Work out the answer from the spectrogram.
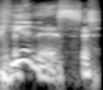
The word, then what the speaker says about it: pianist: It's pianist. Pianist. It's pianist. It's not pianist. Yes, it is. At the end of the day, the emphasis can be on a different syllable, and we understand what you're saying.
